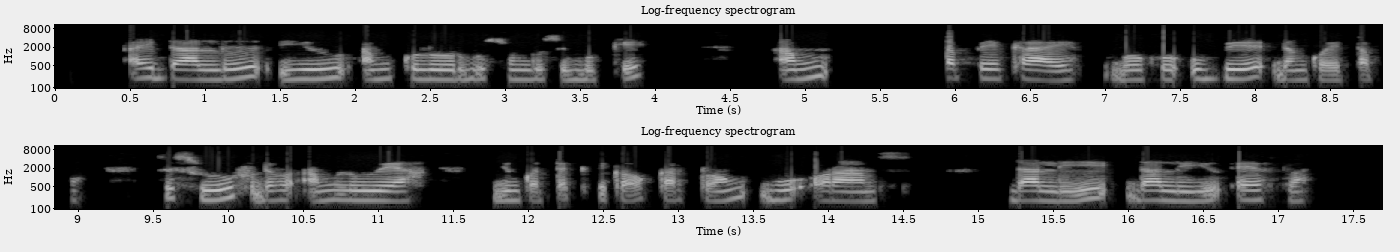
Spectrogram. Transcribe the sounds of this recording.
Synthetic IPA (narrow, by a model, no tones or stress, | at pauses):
ʔɐ̰jdalːəjuɐmkoloːɾbusuŋɡusibukːi | ʔɐm | tɐpːɛkʰaːj | bɔːkʰɔʔubeːdɐŋkɔjtɐpːu | sisuːfdɐfɐ̰ʔɐ̰mluwɛːx | ɲuŋkɔtɛ̰kːsikɐ̰wkartɔŋbuʔɔ̰ɾans | dalidalːəjṵʔɛfɐ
